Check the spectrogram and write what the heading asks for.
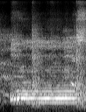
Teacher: Maka suara nun sukun tersebut itu harus disamarkan disertai dengan nunnya. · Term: ikhfa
